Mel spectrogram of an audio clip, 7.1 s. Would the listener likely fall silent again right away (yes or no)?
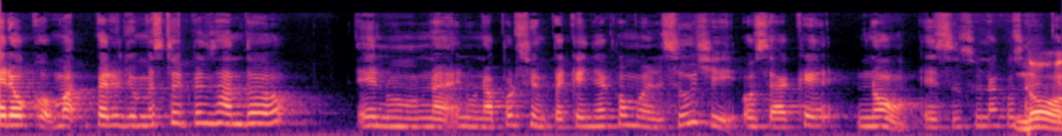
no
